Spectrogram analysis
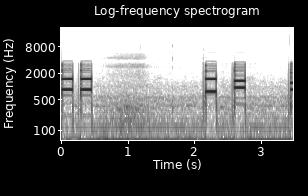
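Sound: telephone keypad dialing tones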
